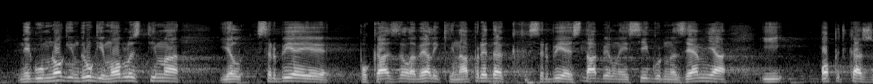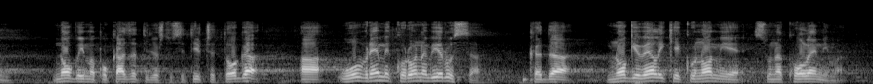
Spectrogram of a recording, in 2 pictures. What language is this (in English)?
Serbian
